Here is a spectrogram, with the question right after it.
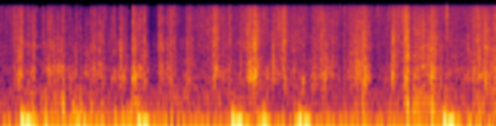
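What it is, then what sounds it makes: Polyethylene foam block. A palm-sized solid green polyethylene packing foam block is squeezed and twisted with fingers and thumbs. It gives off a dense, crinkly creak of short, dry, crackling bursts that swell and fade irregularly, with sharp flares reaching high and a low thumping underneath.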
